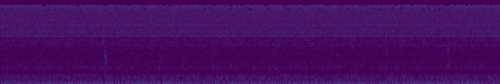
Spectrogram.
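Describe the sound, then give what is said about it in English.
A car engine idles outside, a steady low rumble that holds evenly throughout under a faint hiss with no voices. “just like the car outside there.”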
